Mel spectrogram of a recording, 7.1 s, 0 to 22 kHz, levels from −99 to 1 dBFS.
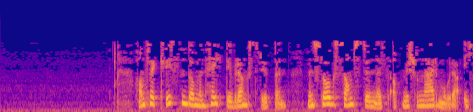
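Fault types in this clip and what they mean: MP3 compression: The audio was likely squeezed through an MP3 encoder starved of bits, which fits a very low bitrate around 16 kbps. To save data it discarded everything above 5.5 kHz and zeroed out weaker frequency components, letting them flicker on and off between frames. Throughout the speech this heavy damage leaves a dull, band-limited tone with a watery, swirling texture, and sharp onsets sound smeared rather than crisp.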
